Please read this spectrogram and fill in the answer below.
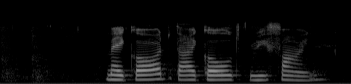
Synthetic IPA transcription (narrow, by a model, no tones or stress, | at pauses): meɪɡɔdðaɪɡoldɹifãɪ̃n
